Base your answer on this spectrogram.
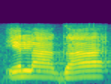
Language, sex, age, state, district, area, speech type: Telugu, female, 60+, Andhra Pradesh, Guntur, rural, spontaneous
